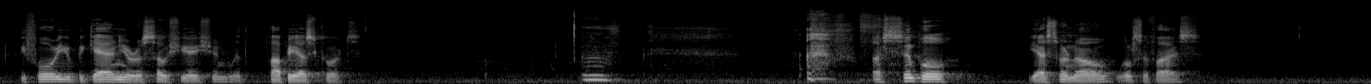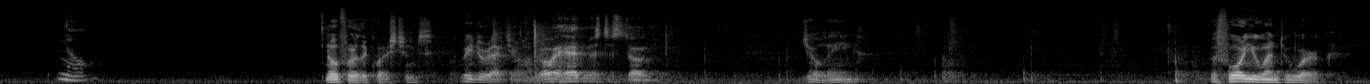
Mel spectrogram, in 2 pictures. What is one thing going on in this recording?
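An elderly man speaks firmly and clearly nearby.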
